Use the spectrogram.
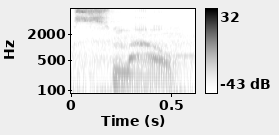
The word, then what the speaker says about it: Smough: Or, not Smough, Smough. Smough's how you're supposed to pronounce Smaug's name.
